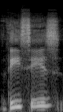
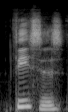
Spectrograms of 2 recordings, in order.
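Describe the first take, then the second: First: Theses with a long "eez" ending, pitched higher; checking pronunciation. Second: Theses with a short last vowel, "THEE-siz"; trying out pronunciation. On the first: Host asks if that's right, theses as higher, rising "THEE-seez". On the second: Host unsure of the word in Luther's document, theses as "THEE-siz". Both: Shown as a demonstration. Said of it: "that's how you say it".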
